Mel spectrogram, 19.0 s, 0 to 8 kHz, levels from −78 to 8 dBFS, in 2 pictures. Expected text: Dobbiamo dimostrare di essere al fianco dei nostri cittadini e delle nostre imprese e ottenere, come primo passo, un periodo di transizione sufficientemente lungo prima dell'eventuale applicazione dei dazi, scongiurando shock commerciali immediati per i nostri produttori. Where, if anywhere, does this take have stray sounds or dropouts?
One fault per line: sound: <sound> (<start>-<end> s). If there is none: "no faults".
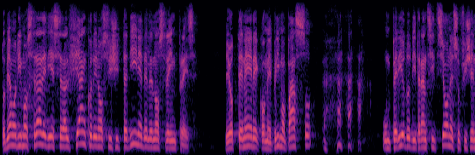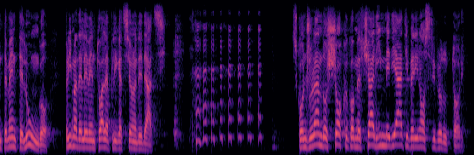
sound: laugh (6.4-7.5 s)
sound: laugh (13.3-14.8 s)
